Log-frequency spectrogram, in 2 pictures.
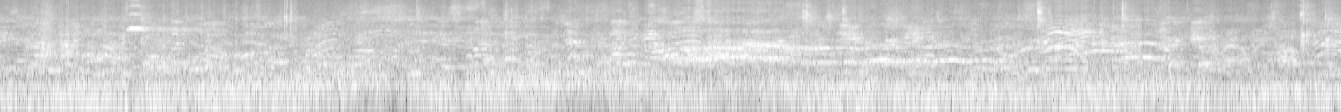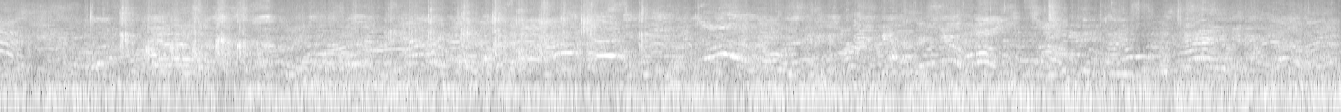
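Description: Spectators nearby talk and call out with animation.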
